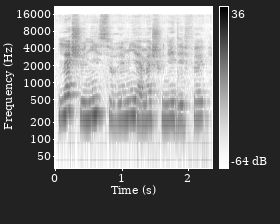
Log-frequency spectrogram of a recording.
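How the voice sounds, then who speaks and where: Une femme qui lit un conte pour enfants à voix haute, d'un ton doux qui se fait parfois murmure. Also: female voice, on the high side, steady tone, fairly quick. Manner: gentle, dropping to a hush at bedtime moments. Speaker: storyteller. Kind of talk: reading a children's story aloud.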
